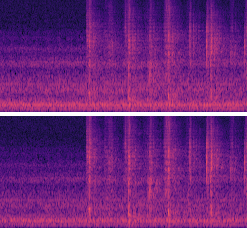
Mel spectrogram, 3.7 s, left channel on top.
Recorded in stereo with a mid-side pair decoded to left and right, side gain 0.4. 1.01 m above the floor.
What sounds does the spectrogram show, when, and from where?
0.0 s a fan: 25° left, 2.5 m
1.3 s crumpling: 25° right, 4.5 m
